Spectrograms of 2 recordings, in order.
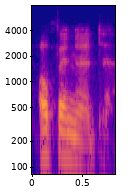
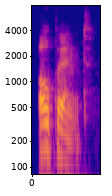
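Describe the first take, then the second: First: The ending adds an extra id syllable. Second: The ending is a soft, quiet t sound. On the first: "let me try that again with the id sound" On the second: "I used the T sound, but I, I softened it"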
